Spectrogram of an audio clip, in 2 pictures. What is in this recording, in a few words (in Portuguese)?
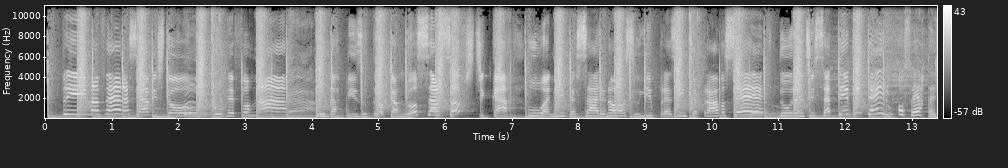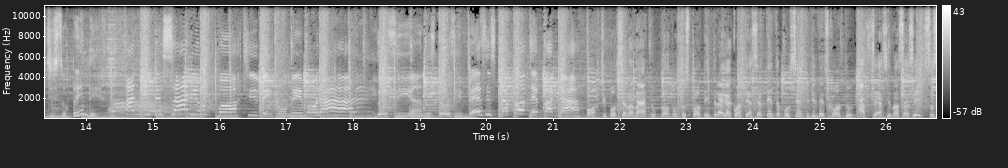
jingle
